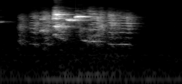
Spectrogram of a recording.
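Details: A territorial zebra finch gives a short, scratchy, buzzing song phrase with a few sharp squeaks, rising quickly and fading after about one second against a quiet background.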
